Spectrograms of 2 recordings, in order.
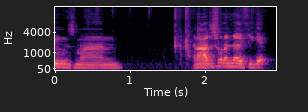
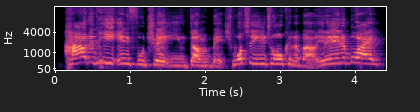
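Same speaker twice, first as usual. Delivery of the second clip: high, loud furious outburst; angry shout; 8 semitones higher, 5 dB louder than usual. Real, not acted. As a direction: yell at her in disbelief. Furious rant at rival streamer.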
